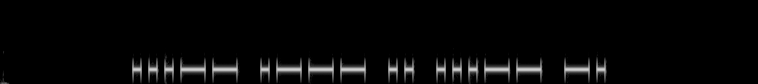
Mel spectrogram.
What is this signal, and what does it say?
Morse code, heard as a keyed tone, about 15 wpm, 700 Hz. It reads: 3JI3N
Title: Code Groups - 5 Letter:Numbers - 15wpm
